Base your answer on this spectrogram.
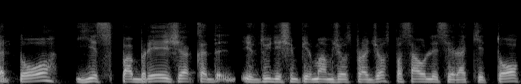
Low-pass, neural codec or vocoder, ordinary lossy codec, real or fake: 7.2 kHz; codec, 16 kHz in and 24 kHz out, 1 kbps, XY-Tokenizer; MP3, 48 kbps; fake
